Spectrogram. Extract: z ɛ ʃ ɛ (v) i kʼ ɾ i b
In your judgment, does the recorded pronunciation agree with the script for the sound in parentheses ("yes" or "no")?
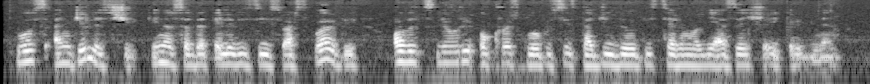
no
